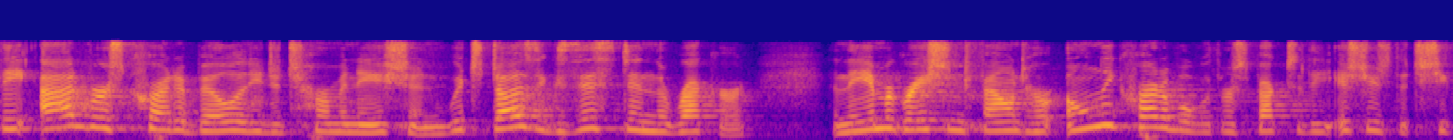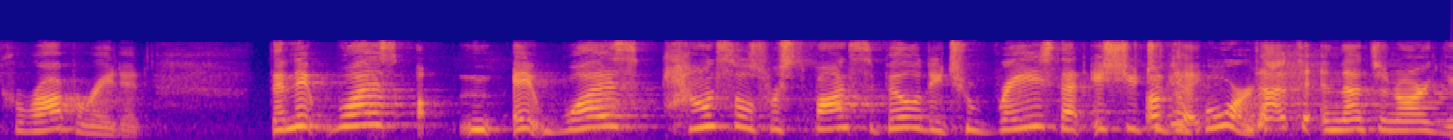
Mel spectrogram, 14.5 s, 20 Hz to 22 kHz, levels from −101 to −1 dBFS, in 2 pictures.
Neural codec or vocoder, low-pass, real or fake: none; 7.2 kHz; real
